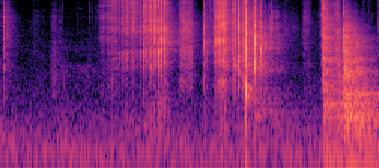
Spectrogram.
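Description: Scissors cut a strip for a Jeep Wrangler JL tail light guard in several close, crisp snips with brief pauses, separated by quiet handling noise.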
